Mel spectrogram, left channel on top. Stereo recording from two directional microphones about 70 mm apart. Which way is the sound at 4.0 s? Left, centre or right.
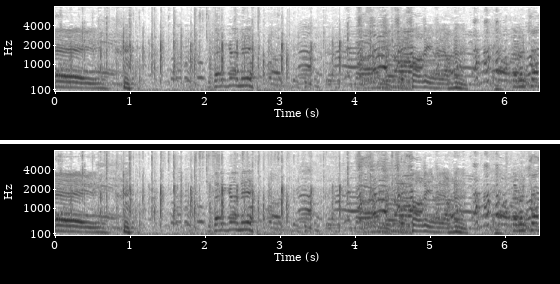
Right.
